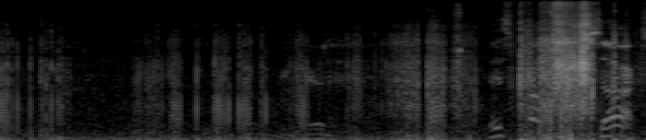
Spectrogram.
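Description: Low steady rumble of a car moving slowly in traffic, heard from inside the cabin, with rubbing and scraping from the camera being handled and turned. A loud, harsh burst with a voice in it comes about three seconds in.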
